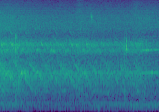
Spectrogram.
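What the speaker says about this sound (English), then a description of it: "There's hella sirens going on around these parts right now." Faint, distant sirens wail steadily over a low background hum, with no voices.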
